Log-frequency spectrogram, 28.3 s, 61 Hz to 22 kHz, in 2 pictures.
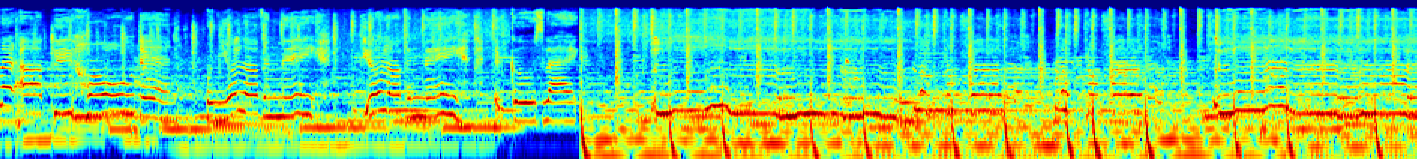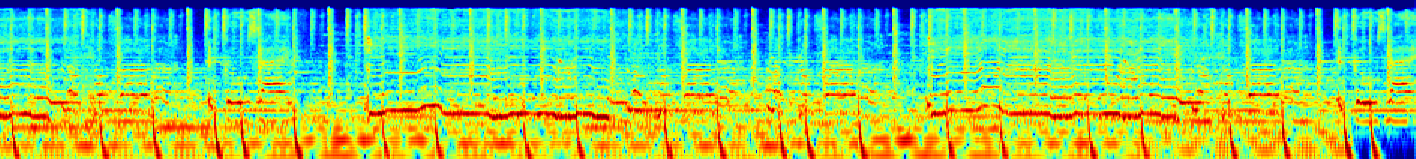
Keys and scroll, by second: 13.2 Delete, 13.9 space, 24.2-26.2 typing.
